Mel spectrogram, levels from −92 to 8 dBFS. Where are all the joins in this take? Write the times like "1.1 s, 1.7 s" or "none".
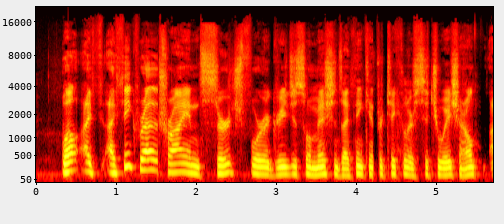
1.5 s, 4.2 s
